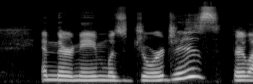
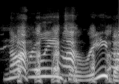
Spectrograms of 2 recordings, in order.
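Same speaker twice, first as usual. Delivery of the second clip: high, loud disbelieving echo; incredulous; 11 semitones higher, 7 dB louder than usual. Retold or imitated. Co-host reacting to a viewer who isn't into [name], incredulous. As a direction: repeat it back in loud mock disbelief.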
